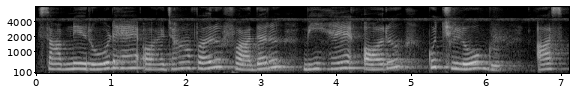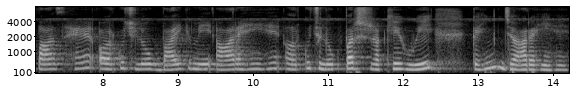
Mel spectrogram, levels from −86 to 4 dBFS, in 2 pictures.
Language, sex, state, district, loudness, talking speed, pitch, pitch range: Hindi, female, Bihar, Gopalganj, -27 LUFS, 140 wpm, 240 Hz, 225-265 Hz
